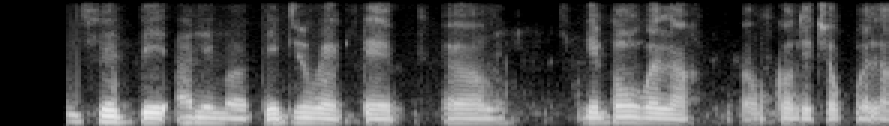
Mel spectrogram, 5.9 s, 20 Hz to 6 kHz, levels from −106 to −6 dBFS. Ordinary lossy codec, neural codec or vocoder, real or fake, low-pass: none; codec, 44.1 kHz, 7.8 kbps, DAC; fake; 5.4 kHz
